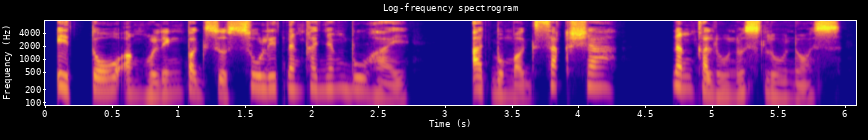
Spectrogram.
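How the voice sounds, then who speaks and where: A woman reading a scripted romance drama as narrator, in a measured, solemn storytelling manner. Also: on the low side, a little mellow, no echo, clean studio sound.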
